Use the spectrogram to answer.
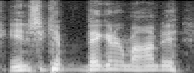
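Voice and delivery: ordinary talk

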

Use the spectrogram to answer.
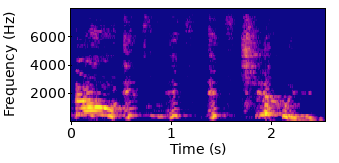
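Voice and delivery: high, slow, laughing plea; mock pleading with grandma; pleading family. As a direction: beg her like a pleading grandchild. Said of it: "We're like".

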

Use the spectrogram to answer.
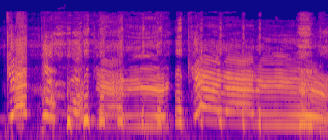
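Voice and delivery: high, drawn-out shout of disbelief; disbelieving shout. Real, not acted. Host hearing his cohost was turned down over a dream, shouting. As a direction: yell it out, can't believe it.

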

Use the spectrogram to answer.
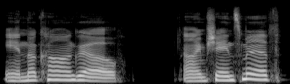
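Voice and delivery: very slow, low, robotic presenter sign-off; Shane Smith. Acted. Podcaster mocking a host who doesn't talk like a human, robotic presenter impression. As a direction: draw each word out in a stilted mock-anchor voice. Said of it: "He doesn't talk like a human".

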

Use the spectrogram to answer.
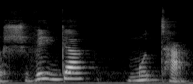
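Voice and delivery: Schwiegermutter slowly, as "shvee-gah-moo-tah"; R sounded as A. Shown as a demonstration. Teacher answers a student's question, Schwiegermutter slow with "ah" endings. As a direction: open "ah" for each ER in Schwiegermutter. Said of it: "você faz com som de A".

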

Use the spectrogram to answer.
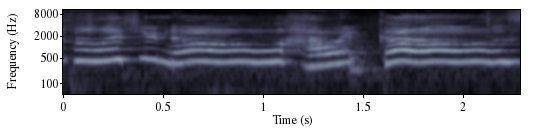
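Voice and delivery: excited. Acted. Playful sign-off to viewers.

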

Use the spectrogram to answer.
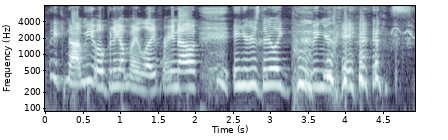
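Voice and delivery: loud teasing that breaks into laughter; amused mock outrage. Real, not acted. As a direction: scold a friend while cracking up. Teasing co-host while cracking up.

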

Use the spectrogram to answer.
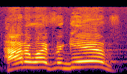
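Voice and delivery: high, drawn-out cry of a question; loud, high plea for an answer; loud acted questioning. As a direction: call it out slowly as a struggling listener. Voices the listeners' question loudly.

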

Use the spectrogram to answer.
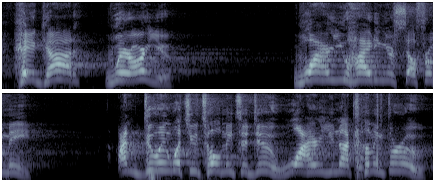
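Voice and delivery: loud, high-pitched demand to God; exasperated outcry. Acted. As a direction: call God out, voice right up. Acts David's outburst at God.

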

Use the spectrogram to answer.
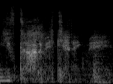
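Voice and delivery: breathless whispered thought; inner thought. Acted. Alyssa reacting silently to caller, exasperated whisper.

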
